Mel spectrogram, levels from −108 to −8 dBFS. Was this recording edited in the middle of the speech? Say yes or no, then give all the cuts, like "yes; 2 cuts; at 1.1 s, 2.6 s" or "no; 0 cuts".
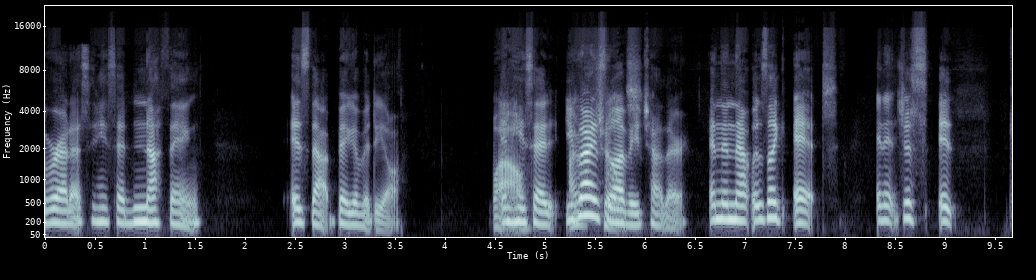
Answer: no; 0 cuts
